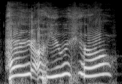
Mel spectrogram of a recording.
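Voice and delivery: high-pitched urgent call. A narrator's reading. Blonde woman hailing a hero on the battlefield, calling out. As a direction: call across the fight in a high voice. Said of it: "called out a blonde-haired woman".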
